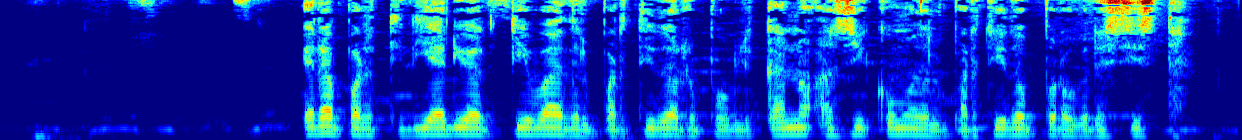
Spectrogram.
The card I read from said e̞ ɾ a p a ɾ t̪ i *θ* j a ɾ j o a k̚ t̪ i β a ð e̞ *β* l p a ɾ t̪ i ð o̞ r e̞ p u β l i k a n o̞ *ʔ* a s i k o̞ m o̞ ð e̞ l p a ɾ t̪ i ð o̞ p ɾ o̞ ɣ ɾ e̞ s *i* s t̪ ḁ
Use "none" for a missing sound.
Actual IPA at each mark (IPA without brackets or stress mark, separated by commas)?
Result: ð, none, ʔ, i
